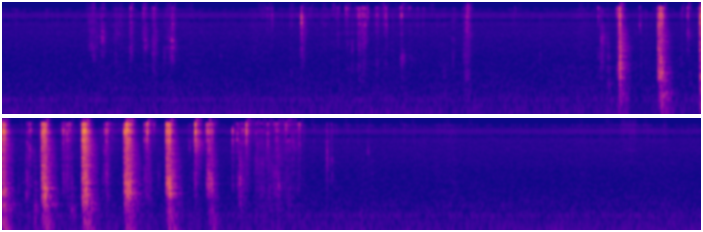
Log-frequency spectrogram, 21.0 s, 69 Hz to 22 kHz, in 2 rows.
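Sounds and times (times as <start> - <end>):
slime being mixed by hand: 9.0 - 15.0.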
